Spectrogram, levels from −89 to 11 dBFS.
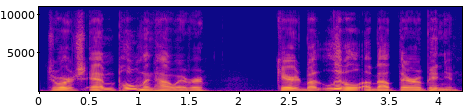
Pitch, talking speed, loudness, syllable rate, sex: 110 Hz, 140 wpm, -17 LUFS, 5.7 syllables/s, male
